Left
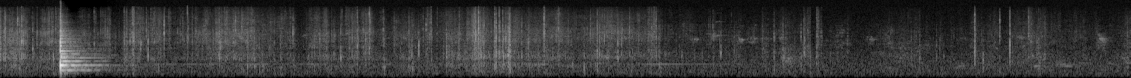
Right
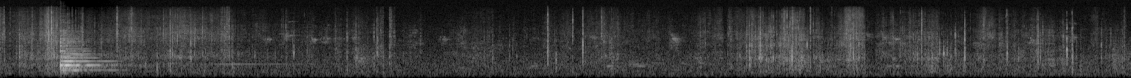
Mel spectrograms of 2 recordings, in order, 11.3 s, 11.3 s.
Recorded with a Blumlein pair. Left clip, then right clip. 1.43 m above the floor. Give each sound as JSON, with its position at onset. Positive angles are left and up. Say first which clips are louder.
{"t": 0.6, "sound": "a snare drum", "louder": "left 8 dB", "azimuth_deg": 40, "distance_m": 0.9}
